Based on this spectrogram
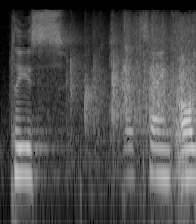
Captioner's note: applause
